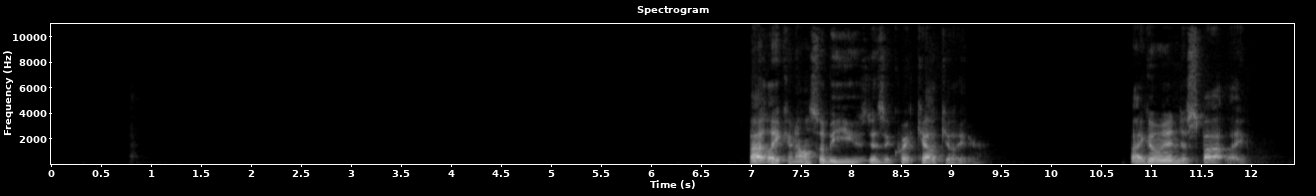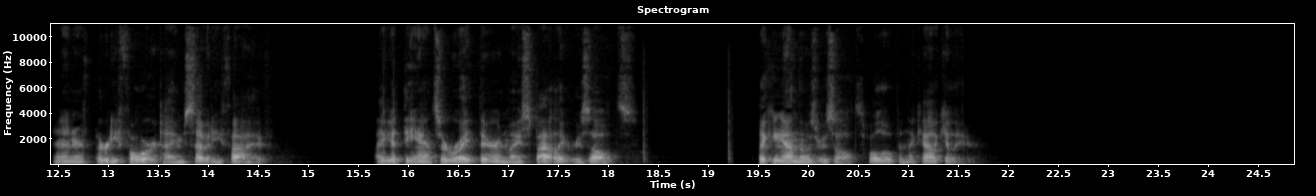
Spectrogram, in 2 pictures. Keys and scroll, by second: 5.7 super+w, 7.1 super+space, 9.5 super+space, 21.3 super+space.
